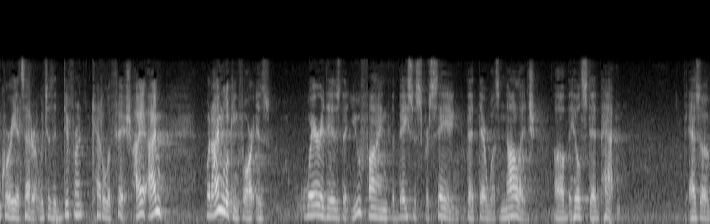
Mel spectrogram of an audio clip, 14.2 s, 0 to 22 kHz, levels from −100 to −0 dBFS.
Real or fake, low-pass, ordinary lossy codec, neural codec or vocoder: real; 7.2 kHz; AAC, 48 kbps; none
